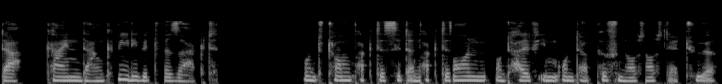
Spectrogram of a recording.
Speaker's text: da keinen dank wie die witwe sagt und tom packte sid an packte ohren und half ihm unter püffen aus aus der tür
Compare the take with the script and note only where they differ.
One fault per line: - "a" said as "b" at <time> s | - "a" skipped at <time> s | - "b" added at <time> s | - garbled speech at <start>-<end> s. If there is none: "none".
none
